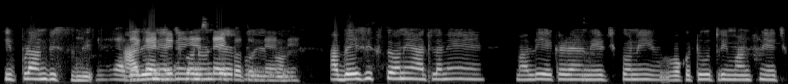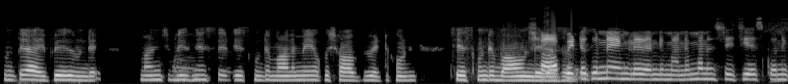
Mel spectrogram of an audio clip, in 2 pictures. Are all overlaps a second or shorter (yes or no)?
no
